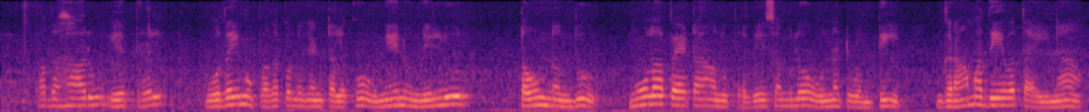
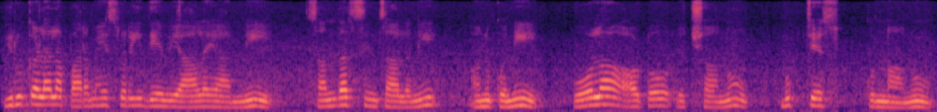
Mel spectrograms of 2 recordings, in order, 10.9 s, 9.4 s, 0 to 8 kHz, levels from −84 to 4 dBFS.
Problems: constant background noise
